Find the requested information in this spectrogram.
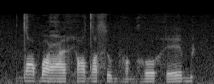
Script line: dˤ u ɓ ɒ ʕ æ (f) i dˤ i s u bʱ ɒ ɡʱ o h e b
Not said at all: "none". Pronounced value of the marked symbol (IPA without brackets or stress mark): h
